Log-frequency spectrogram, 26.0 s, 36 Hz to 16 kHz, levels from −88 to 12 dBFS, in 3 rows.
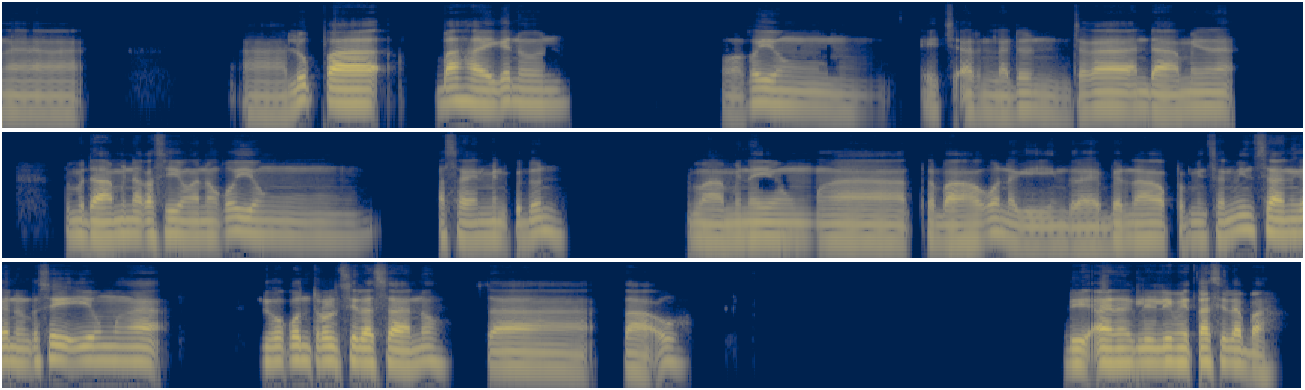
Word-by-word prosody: mga, 90 -1 -7 1.5
ah, 85 -1 -9
lupa, 120 +1 +6 0.3
bahay, 125 -3 +2
gano'n. 115 -2 -4 1.0
Oh, 85 -2 -11
ako - - -9
'yong 115 -2 -2 0.8
HR 95 - -8
nila 90 -1 -8
do'n. 90 -3 -8
'Tsaka 100 +3 +1
ang 105 - -7
dami 95 +1 0
na 105 -1 -4 0.9
dumadami 110 0 +1
na 115 - -1
kasi 115 +2 -3
'yong 110 -2 -1
ano 110 -1 -5
ko, 130 - -3
'yong 115 -3 -2 1.1
assignment 105 -1 -4
ko 100 - -7
do'n. 125 +5 -4 0.9
Dumami 100 -1 -4
na 105 0 -3
'yong 100 -1 -3
mga 95 0 -5 0.5
trabaho 95 +3 -1
ko, - - 0
nagiging 85 -2 -6
driver 85 +3 -4
na 100 +1 -1
ako 90 - -8
paminsan-minsan, 120 +5 -1
gano'n. 125 0 +1
Kasi 130 0 +3
iyong 140 0 0
mga 135 -1 +1 0.6
kinokontrol 135 -1 +2
sila 125 -3 +5
sa 115 -3 +6
ano, 130 -3 -4 0.2
sa 110 - -2 0.8
tao. 115 +5 -2 2.5
'Di 120 -1 +3
ah, 125 - +9
naglilimita 125 +1 +5
sila 125 -2 +3
ba. 90 -2 -1
110 Hz, 120 wpm, -22 LUFS, 95-125 Hz, 2.5 s, ah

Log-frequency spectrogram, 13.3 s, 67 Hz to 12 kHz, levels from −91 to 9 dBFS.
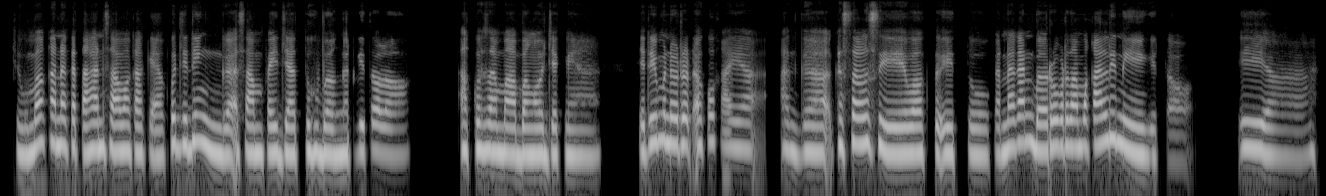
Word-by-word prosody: cuma 215 +6 +1
karena 260 -2 +2
ketahan 230 -1 +1
sama 220 0 +2
kaki 200 -3 -3
aku 195 - -6
jadi 255 +2 +1
enggak 205 -6 +2
sampai 210 0 +1
jatuh 210 +1 0
banget 205 0 +2
gitu 220 +1 -4
loh, 200 0 -7 0.5
aku 225 +1 -1
sama 215 -2 +3
abang 200 0 +3
ojeknya, 195 -1 -2 0.4
jadi 265 +6 +1
menurut 265 -3 +2
aku 265 +3 -3
kayak 235 -3 -6 0.2
agak 215 -1 -2
kesel 265 +2 +1
sih 205 -3 +2
waktu 205 -1 0
itu 200 -2 -5
karena 215 +3 0
kan 275 0 +2
baru 225 +2 +3
pertama 250 0 +1
kali 265 +5 +2
nih 205 -6 +2
gitu, 165 -1 -17 0.5
iya. 200 -4 -3
215 Hz, 155 wpm, -23 LUFS, 200-240 Hz, 0.5 s, sama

